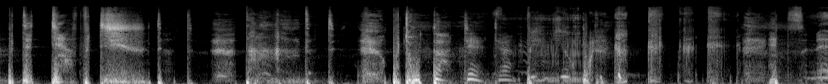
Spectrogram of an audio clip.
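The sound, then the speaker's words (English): A person coughs up a bit of chip eaten earlier: a bout of harsh, hacking coughs, a string of sharp bursts with a longer rasping clear of the throat, followed by spluttering throat and mouth noises. “No, I coughed up some chip that I'd had earlier.”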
